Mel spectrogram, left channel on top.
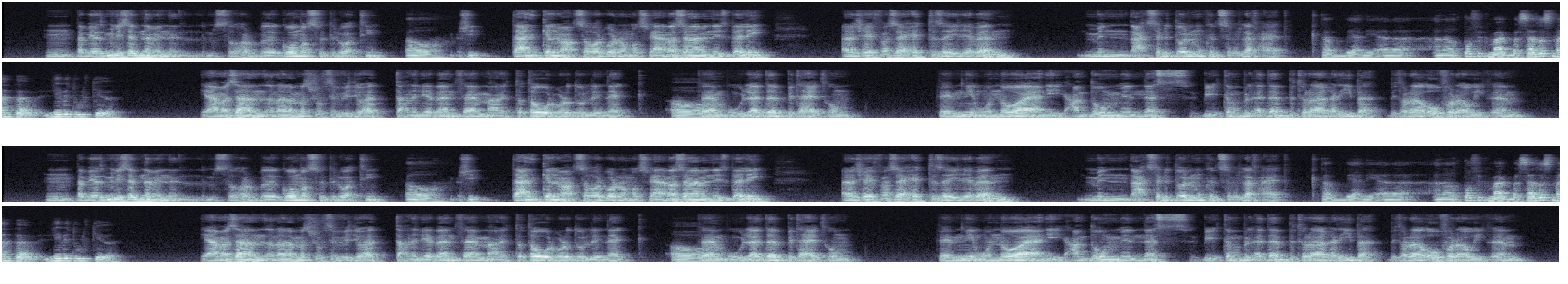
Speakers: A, on the right (about 25°); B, in the centre.
A: مم. طب يا زميلي سيبنا من ال- من السفر ب- جوه مصر دلوقتي
B: اه
A: ماشي تعال نتكلم عن السفر بره مصر يعني مثلا انا بالنسبه لي انا شايف مثلا حته زي اليابان من احسن الدول اللي ممكن تسافر لها في حياتك
B: طب يعني انا انا اتفق معاك بس عايز اسمع انت ليه بتقول كده
A: يعني مثلا انا لما شفت فيديوهات عن اليابان فاهم عن التطور برضو اللي هناك
B: اه
A: فاهم والاداب بتاعتهم فاهمني وان هو يعني عندهم الناس بيهتموا بالاداب بطريقه غريبه بطريقه اوفر قوي فاهم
